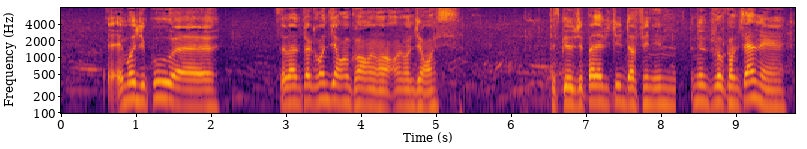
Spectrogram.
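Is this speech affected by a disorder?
Yes: cerebral palsy; cerebral palsy from extreme prematurity, born at six months, twin pregnancy, neuromotor brain cells damaged; six personal care assistants in rotation around the clock, used dual ski piloté.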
